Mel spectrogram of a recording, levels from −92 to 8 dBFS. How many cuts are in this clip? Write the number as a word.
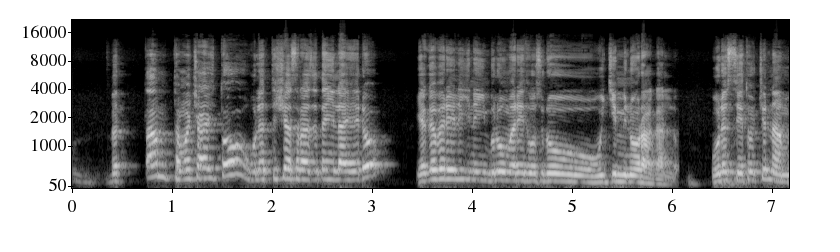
one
